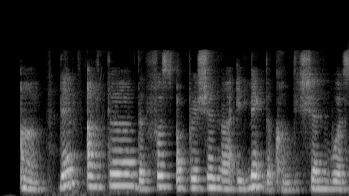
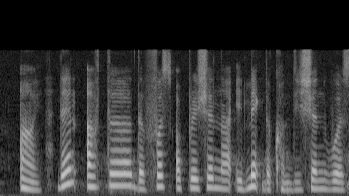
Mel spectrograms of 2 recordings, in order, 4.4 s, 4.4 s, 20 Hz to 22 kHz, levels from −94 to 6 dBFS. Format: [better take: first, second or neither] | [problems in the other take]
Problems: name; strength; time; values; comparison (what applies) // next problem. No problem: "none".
second | noise reduction (neural mask model DeepFilterNet 3)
